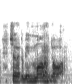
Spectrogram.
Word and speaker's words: Mordor: And I said, well, young characters like the hobbits will say, as we do, Mordor.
